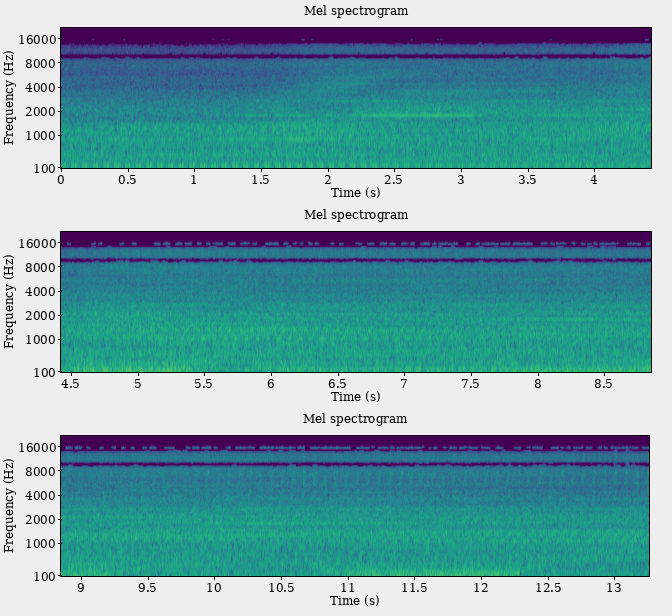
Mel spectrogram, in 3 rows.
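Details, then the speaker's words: Air-cooled 109.5HP Lister diesel farm backup generator (thought to be about 100kVA), monthly check start, heard from a distance: steady thrum with loud even fan roar, no knocks or misses; normal healthy running. "all right so walked away from it now because it is so loud can't hear myself think"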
